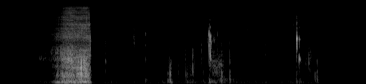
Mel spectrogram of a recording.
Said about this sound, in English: It tastes a lot better than smells. Well, you're very brave for drinking it not just once, but several sips. Well, it's really not half bad.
